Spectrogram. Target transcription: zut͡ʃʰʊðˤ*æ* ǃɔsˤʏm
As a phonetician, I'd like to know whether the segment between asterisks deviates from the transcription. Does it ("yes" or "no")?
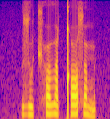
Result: yes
